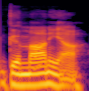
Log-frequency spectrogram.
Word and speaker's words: Germania: The text that we're talking about is the Germania with a hard G.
